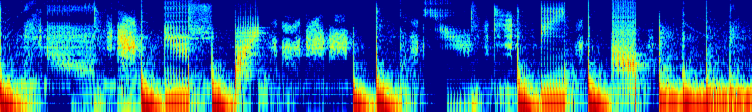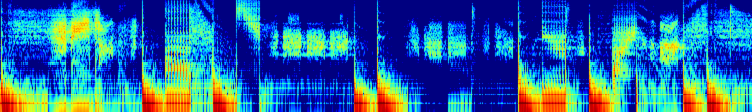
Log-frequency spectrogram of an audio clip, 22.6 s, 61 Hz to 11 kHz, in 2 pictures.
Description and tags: Glitch Drum loop 9g - 8 bars 85 bpm
Loop without tail so you can loop it and cut as much as you want.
